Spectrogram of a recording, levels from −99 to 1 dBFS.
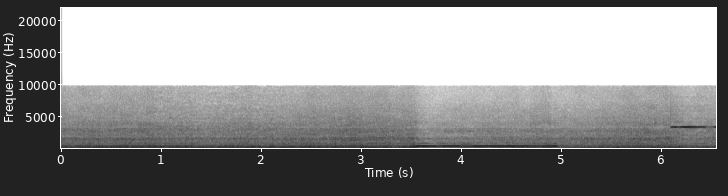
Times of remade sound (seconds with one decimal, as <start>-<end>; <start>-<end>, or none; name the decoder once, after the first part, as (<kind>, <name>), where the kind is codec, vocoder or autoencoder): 0.0-0.9 (codec, DAC); 2.2-6.6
